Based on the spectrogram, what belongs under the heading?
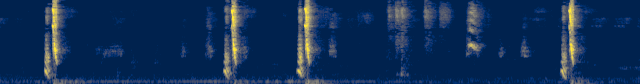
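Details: Salvadori's pheasant, a white-tailed bird from Aceh: a few sharp, explosive clicking notes spaced irregularly about a second apart, with soft faint chirps between them and a low steady hum underneath.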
